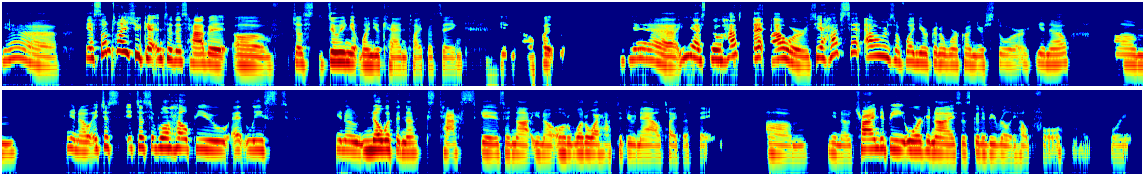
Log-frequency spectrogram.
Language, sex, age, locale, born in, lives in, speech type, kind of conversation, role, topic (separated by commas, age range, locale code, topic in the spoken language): English, female, 45-49, en-US, United States, United States, conversation, advice, advisor, How can I manage overwhelming responsibilities?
